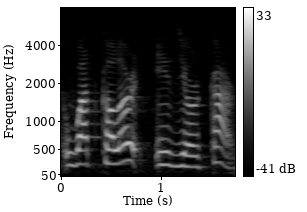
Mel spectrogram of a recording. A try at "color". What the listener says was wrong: Color, no cola. Color. Hay que bajar un poquito la mandíbula. Color. Color, ¿ok? Color. No se dice color ni color. Es color.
